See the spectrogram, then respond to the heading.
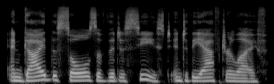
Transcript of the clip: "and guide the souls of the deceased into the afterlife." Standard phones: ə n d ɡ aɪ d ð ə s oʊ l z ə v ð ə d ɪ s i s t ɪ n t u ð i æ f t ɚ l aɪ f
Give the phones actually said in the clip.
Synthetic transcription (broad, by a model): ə n ɡ aɪ d ð ə s oʊ l z ə v ð ə d ɪ s i s t ɪ n t u ð i æ f t ɚ l aɪ f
